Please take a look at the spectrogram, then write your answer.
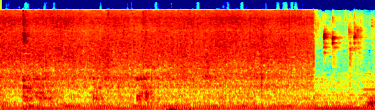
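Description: Steady loud sizzling of a vegetable dish with garlic frying in a wok, then a few scraping stirs as the sizzle drops off near the end.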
